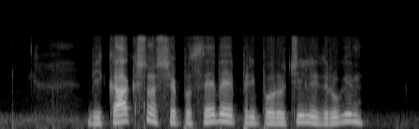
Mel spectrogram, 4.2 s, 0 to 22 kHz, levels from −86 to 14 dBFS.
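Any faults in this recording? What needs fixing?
The speech is degraded throughout by heavy 4-bit ADPCM compression. Each sample is coded as a 4-bit step from a predicted value, with the step size adapting as the signal moves. The coding error rides on the signal level, so every loud passage carries a gritty hiss and sharp onsets distort where the step size lags. Nothing reaches above 7.7 kHz, which, together with a rate of 64 kbps, points to a 16 kHz sample rate and explains the dull top end. To prevent it, record and deliver the speech as linear PCM at 44.1 or 48 kHz, or use a modern perceptual codec at an adequate bitrate instead of ADPCM.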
